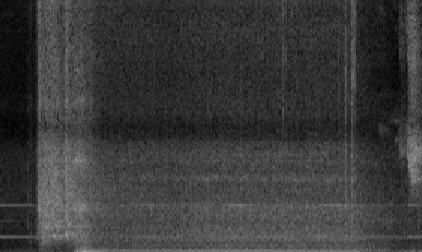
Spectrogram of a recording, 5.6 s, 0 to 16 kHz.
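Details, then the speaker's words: 2001 Dodge Ram 5.9L Cummins 24-valve diesel with VP44 pump, crank/no-start fixed by replacing an odd-looking fuse: short crank, catches at once, steady even low idle without stumbling; normal start. "now you technically don't have to wait for that weight to start like because i mean it should be immediate you know just like that"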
